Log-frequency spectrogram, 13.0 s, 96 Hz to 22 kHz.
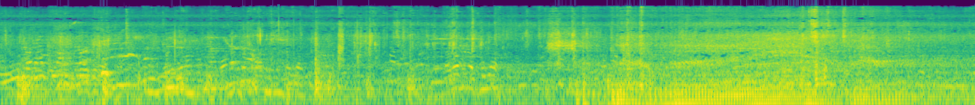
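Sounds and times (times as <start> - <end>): engine rumble: 7.2 - 13.0.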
